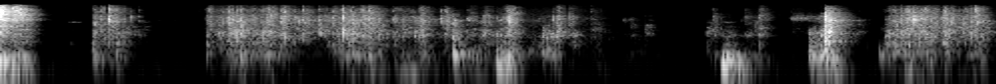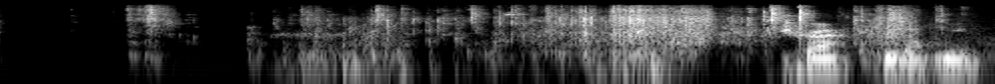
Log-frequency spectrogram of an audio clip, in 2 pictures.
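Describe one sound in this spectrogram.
Plastic wrapping crinkles and rustles.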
